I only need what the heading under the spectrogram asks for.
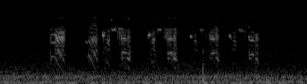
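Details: Zebra finch calling in the forest after being found crying: a lively burst of about a dozen short nasal, slightly squeaky notes in quick irregular succession.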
